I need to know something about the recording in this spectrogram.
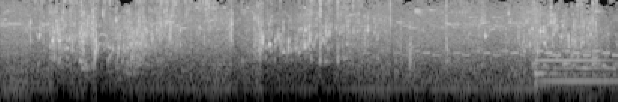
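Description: Steady rushing water of the Aburrá River current with irregular splashes and sloshes as a dog paddles a small canoe nonstop; near the end a low sustained tone enters beneath the water.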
